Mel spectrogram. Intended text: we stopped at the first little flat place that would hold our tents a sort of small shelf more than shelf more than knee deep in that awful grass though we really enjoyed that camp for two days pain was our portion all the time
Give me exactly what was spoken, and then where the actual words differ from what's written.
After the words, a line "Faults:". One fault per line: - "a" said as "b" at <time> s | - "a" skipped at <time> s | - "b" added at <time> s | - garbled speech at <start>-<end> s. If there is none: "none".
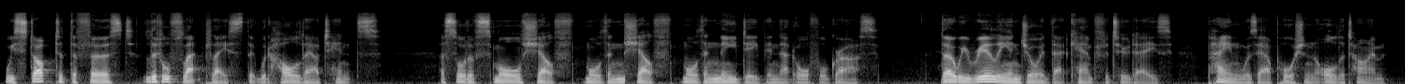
we stopped at the first little flat place that would hold our tents a sort of small shelf more than shelf more than knee deep in that awful grass though we really enjoyed that camp for two days pain was our portion all the time
Faults:
none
